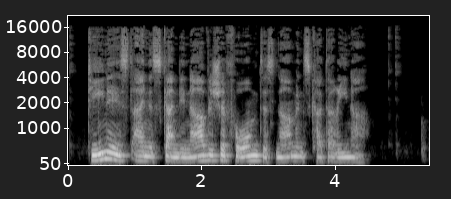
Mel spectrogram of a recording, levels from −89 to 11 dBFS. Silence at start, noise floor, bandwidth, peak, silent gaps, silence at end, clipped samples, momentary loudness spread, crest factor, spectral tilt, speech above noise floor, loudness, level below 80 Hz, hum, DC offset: 0.3 s; -53 dBFS; 16.5 kHz; -2 dBFS; none; 0.95 s; under 0.1%; 8 LU; 16 dB; -4 dB/octave; 37 dB; -17 LUFS; -60 dBFS; none; under 0.1%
